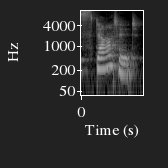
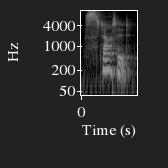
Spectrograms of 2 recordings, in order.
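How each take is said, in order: First: The first vowel is a long ar sound. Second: The first vowel is short, like stut. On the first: The speaker calls it right. "make sure you're getting a long R vowel there" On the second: The speaker calls it wrong. "started sounds more like stuttered"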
